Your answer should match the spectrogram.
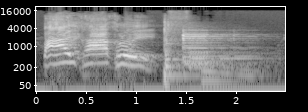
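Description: A man's voice over a stage PA in three loud phrases, then, about a second and a half in, a sharp hit from the live band followed by a held chord that rings on.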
